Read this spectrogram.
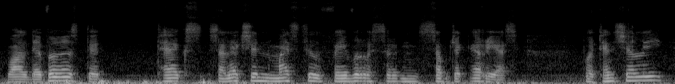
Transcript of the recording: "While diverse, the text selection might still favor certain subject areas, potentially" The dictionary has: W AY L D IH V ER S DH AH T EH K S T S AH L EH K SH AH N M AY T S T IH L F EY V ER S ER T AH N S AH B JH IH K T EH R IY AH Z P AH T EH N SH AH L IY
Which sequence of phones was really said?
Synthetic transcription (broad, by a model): W AY L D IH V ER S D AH T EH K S S AH L EH K SH AH N M AY T S T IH L F EY V ER S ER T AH N S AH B JH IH K T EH R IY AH S P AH T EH N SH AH L IY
